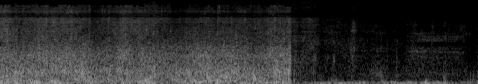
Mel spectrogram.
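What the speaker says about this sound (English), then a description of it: "Crossing the Taruaro River." Rushing water of the Taruarau River on a Northern Ruahine tramping route, a loud, broadband wash close by for about three seconds, then dropping abruptly to a quieter, steady flow with light gusts of wind.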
